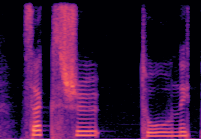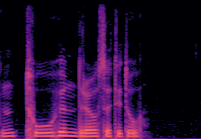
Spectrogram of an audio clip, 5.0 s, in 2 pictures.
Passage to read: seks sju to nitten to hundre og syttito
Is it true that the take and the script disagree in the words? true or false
false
